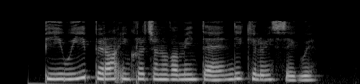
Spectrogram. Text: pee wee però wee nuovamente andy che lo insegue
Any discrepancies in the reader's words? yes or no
yes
